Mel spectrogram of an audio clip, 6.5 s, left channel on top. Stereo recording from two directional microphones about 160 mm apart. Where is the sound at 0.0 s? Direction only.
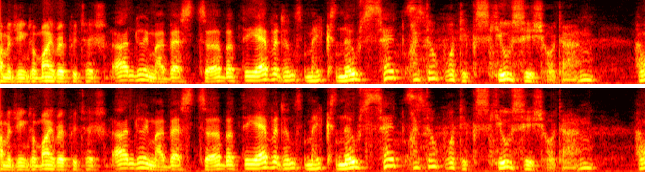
25° right (ahead or behind).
